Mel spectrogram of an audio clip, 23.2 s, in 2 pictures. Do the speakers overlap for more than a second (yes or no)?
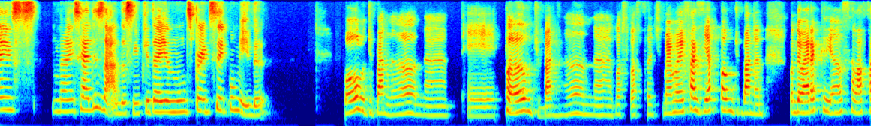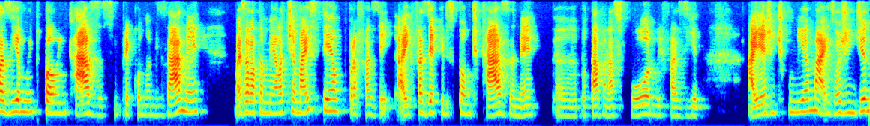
no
